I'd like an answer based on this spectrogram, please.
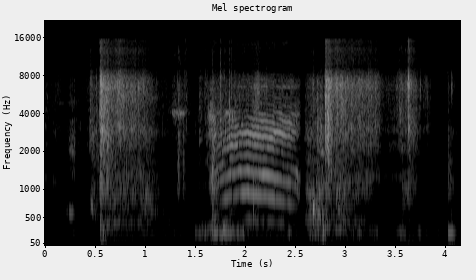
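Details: A goat being bathed with shampoo, letting out one loud, wavering bleat lasting about a second, with a quavering tremble through it, framed by a woman's voice speaking before and after, and splashing and handling noises.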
